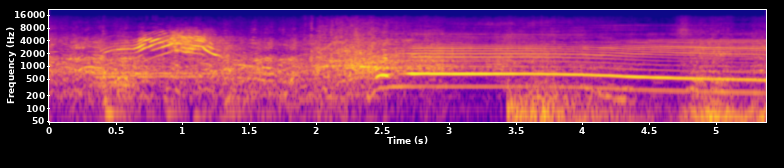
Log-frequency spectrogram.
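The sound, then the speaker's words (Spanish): A cat gives a long, drawn-out meow that holds steady before sliding down in pitch. Brief high chirping sounds come just before it, fairly loud. “Un miau. Soy bau. Dame un miau.”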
